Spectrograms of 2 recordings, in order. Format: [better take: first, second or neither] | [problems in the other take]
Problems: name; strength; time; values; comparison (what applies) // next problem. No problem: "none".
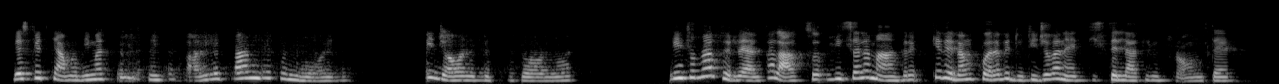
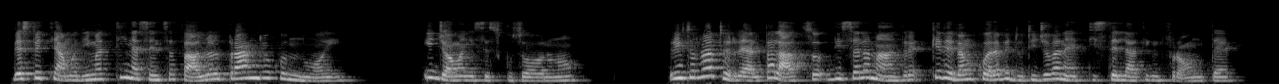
second | noise reduction (neural mask model DeepFilterNet 3)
